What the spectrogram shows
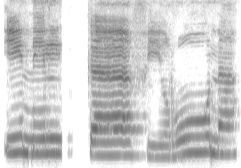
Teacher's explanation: انل نون کسرہ لام سکون، لام پر بالکل ہلائیں گے نہیں، لام کو قلقلہ نہیں کریں گے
